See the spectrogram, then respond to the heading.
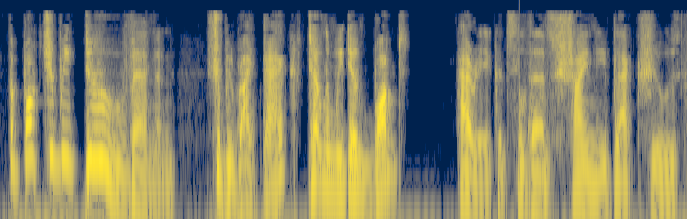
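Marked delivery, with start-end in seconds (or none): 0.1-4.1 worried aunt voice. A narrator's reading. Petunia worried.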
